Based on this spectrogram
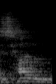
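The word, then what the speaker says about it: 선: Zen pronunciation is Japanese. So when the Buddhism was introduced about 200 years ago or 300 years ago, Japanese Buddhism was spread. So Zen Buddhism is Zen pronunciation. Actually, the Chinese pronunciation is Chan. So in China, it is called Chan Buddhism. In Korea is Sun Buddhism. Or in Korean, Sun Bulgyo. So Sun, Chan, Zen is the same pronunciation.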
